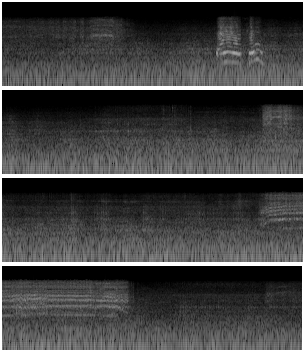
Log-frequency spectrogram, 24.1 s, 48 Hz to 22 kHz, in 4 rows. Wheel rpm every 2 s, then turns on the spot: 0, 0, 0, 0, 10, 10, 20, 20, 60, 160, 30, 20.
8-16 20-24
